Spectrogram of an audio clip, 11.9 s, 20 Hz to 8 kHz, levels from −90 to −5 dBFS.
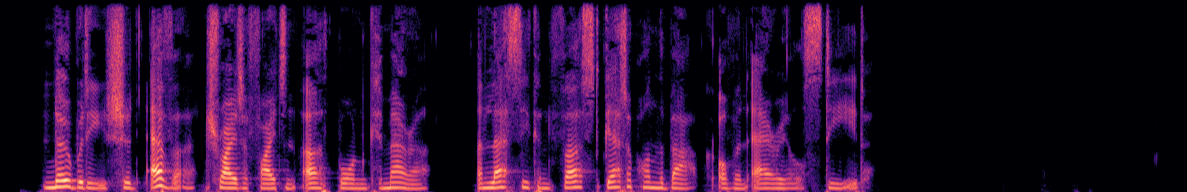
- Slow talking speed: Yes, slow, 110 wpm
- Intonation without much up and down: Yes, narrow, 2.3 semitones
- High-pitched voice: Yes, high, 200 Hz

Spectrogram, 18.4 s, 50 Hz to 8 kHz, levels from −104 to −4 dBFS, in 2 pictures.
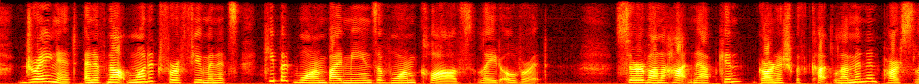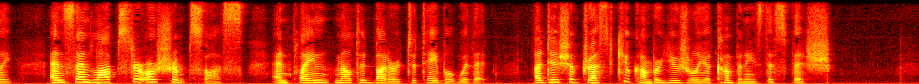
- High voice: Yes, high, 195 Hz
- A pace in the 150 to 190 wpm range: Yes, average, 180 wpm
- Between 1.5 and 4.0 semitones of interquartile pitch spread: Yes, average, 3.5 semitones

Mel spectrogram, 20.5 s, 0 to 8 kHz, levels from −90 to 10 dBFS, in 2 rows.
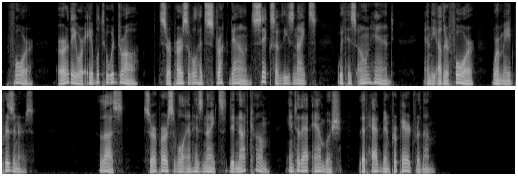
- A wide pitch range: No, average, 3.9 semitones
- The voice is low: Yes, low, 110 Hz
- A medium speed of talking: No, slow, 130 wpm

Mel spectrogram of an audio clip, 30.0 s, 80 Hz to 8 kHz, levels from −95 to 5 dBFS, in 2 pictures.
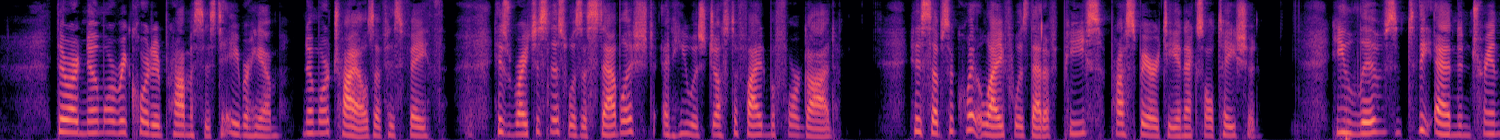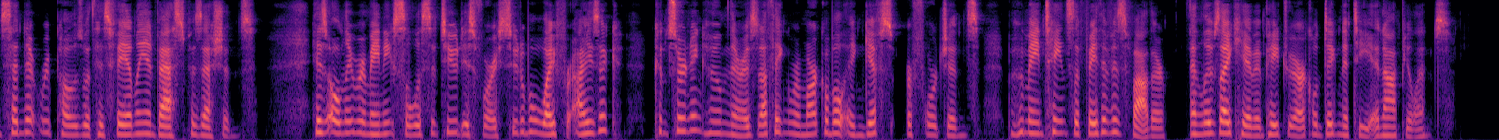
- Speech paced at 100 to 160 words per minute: No, average, 170 wpm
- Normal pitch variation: Yes, average, 3.8 semitones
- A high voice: Yes, high, 210 Hz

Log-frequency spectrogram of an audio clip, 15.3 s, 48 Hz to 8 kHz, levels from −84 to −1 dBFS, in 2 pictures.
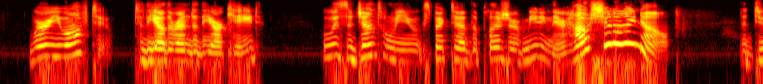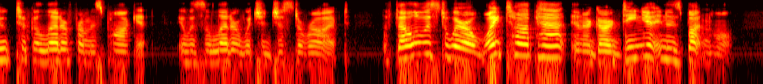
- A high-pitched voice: Yes, high, 205 Hz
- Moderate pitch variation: No, wide, 5.7 semitones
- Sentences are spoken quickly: Yes, fast, 275 wpm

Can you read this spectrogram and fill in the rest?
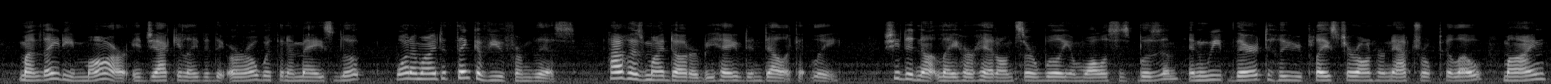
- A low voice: No, medium, 185 Hz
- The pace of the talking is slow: No, average, 185 wpm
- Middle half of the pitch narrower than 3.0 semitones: Yes, narrow, 2.6 semitones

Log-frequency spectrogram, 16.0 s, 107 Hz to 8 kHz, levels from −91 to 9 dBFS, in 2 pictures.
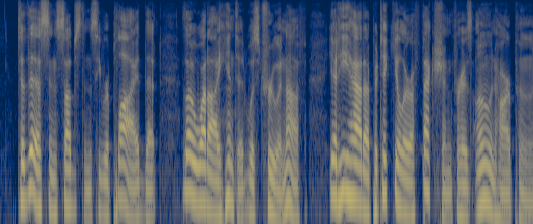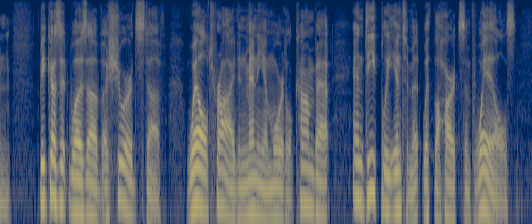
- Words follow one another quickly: No, average, 170 wpm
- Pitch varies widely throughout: Yes, wide, 6.7 semitones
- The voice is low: Yes, low, 125 Hz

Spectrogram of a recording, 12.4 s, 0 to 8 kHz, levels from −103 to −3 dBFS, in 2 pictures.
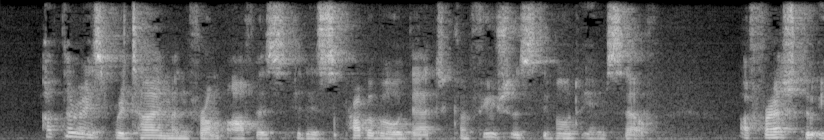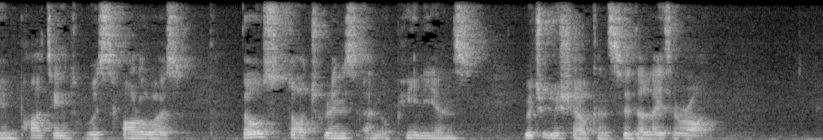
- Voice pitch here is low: Yes, low, 125 Hz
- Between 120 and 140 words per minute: Yes, slow, 135 wpm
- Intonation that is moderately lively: Yes, average, 3.5 semitones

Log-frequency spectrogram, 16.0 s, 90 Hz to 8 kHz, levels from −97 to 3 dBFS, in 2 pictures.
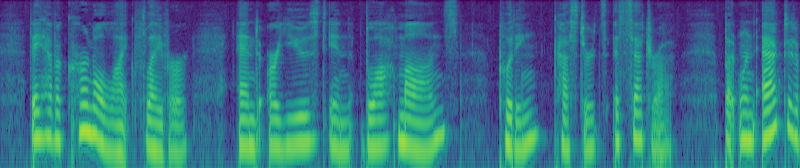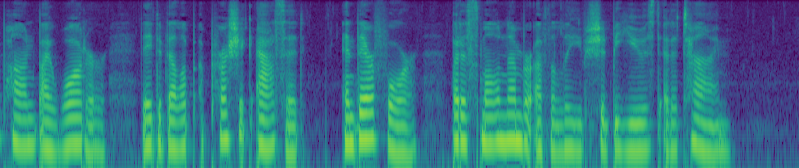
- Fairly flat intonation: No, average, 3.5 semitones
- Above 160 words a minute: No, average, 150 wpm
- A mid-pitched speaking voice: Yes, medium, 165 Hz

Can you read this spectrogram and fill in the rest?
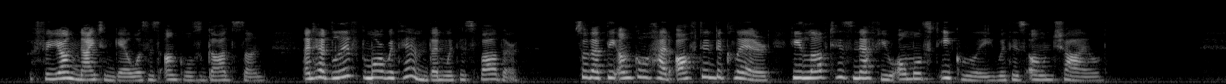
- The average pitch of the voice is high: Yes, high, 245 Hz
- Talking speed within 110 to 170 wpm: Yes, average, 165 wpm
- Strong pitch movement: Yes, wide, 6.7 semitones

